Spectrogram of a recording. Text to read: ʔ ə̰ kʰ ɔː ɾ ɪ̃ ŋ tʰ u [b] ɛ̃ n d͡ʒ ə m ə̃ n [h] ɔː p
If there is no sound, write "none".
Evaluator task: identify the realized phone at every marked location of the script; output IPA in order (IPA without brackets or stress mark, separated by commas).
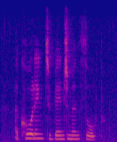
b, θ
